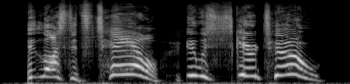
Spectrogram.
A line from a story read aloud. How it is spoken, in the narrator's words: one of Heather's brothers shouted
